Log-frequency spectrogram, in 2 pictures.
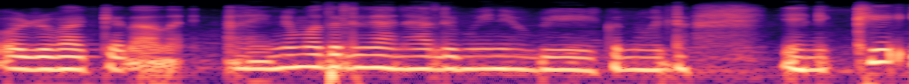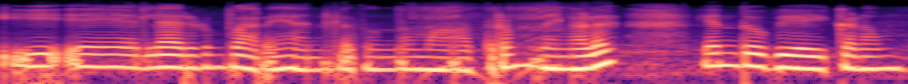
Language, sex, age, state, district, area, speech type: Malayalam, female, 30-45, Kerala, Kasaragod, rural, spontaneous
